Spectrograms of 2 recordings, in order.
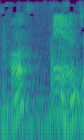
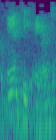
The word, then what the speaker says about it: Auntie Anne's: And one is Aunt Anne's or Auntie Anne's. Auntie Anne's. I hear it pronounced both ways.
